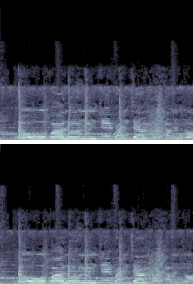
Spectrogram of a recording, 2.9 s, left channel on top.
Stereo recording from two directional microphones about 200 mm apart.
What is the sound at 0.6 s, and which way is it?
Music, 10° right (ahead or behind).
